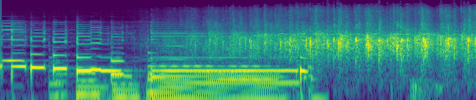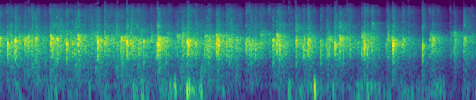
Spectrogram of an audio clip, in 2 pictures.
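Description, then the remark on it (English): A short musical sting plays, then a large audience breaks into loud, sustained applause as a comedian walks on stage, a dense wash of many hands clapping that keeps going steadily until the end. “You look there like you were relishing them continually clapping for ages, despite their small size.”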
